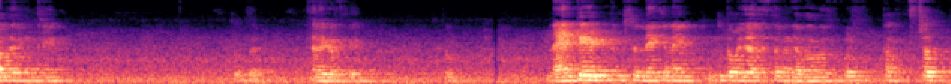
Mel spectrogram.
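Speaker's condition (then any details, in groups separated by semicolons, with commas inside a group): Cerebral palsy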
